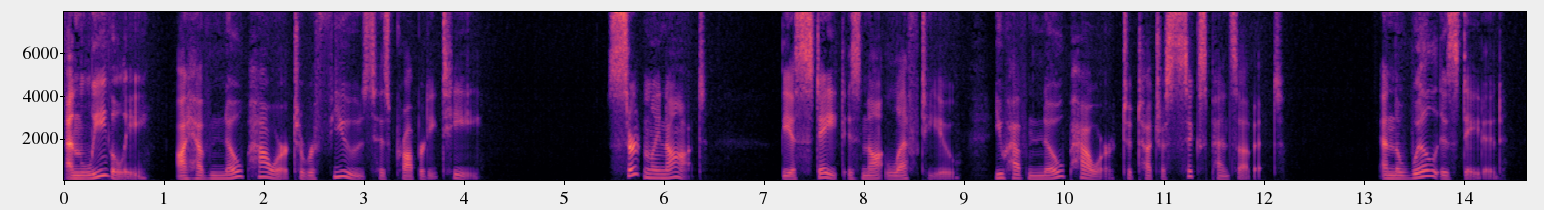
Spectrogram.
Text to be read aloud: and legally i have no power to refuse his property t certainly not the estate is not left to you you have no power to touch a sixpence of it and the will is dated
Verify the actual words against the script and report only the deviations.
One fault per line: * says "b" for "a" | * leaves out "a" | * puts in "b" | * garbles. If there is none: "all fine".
all fine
